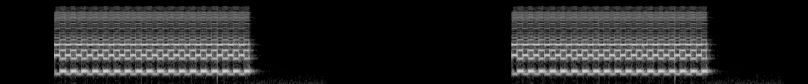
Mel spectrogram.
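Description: Telephone bell ringing twice, each ring a rattling trill about two seconds long, with a silent pause of a little over two seconds between.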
